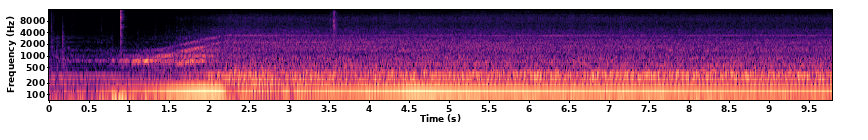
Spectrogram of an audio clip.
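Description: A powerful sewing machine runs, its motor rising in pitch as it spins up and then holding a loud, steady drone, with no talk.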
